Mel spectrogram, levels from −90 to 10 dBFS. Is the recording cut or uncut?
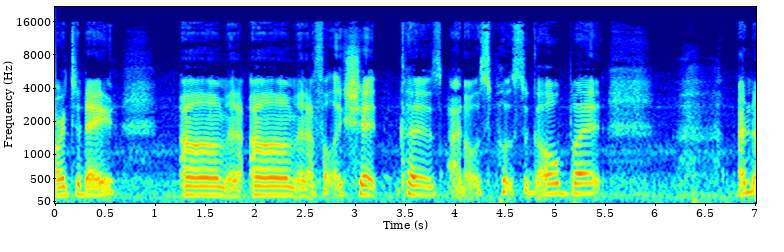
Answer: cut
